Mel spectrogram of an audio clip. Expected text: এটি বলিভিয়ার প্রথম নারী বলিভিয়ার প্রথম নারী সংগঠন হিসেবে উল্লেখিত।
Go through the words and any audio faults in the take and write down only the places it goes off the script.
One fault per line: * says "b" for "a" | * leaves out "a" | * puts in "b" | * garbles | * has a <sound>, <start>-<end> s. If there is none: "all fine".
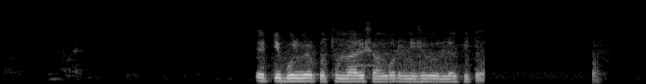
* leaves out "বলিভিয়ার প্রথম নারী"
